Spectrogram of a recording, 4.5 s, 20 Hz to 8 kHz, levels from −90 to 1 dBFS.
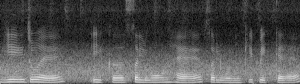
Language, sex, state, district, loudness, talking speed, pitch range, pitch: Hindi, female, Punjab, Pathankot, -17 LUFS, 135 wpm, 200-220 Hz, 210 Hz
